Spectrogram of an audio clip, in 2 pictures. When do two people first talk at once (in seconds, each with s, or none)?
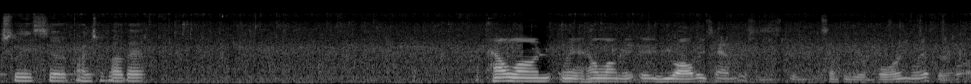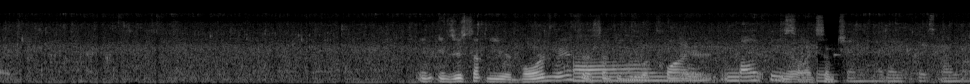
15.4 s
